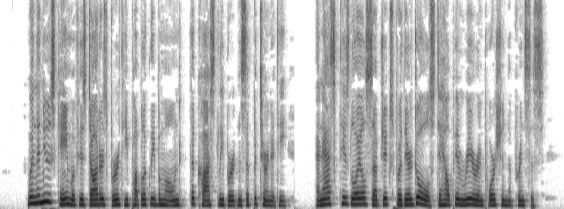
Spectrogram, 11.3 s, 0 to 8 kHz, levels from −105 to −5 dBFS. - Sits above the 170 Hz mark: Yes, high, 190 Hz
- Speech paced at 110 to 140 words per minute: No, average, 170 wpm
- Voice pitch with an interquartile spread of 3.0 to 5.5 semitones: No, narrow, 2.4 semitones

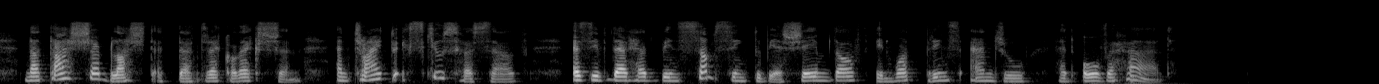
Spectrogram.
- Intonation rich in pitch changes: No, average, 3.7 semitones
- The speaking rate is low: Yes, slow, 115 wpm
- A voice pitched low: No, medium, 175 Hz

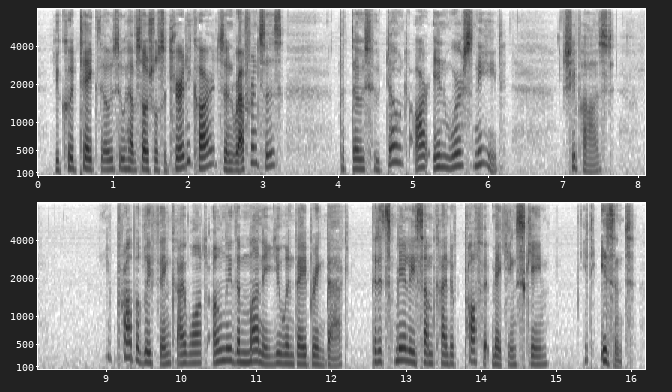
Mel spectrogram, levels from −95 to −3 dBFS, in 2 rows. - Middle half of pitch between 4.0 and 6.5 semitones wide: Yes, average, 4.6 semitones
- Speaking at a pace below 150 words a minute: No, average, 175 wpm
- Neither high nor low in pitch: Yes, medium, 175 Hz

